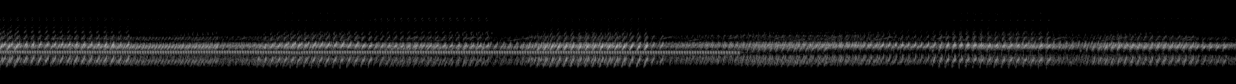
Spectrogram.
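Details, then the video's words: Frog chorus from a backwater: a dense, rapidly pulsing trill with a steady sustained tone beneath it that drops away partway through, swelling and easing in waves. "FROGS - Pig Frogs, Water Frogs, Backwater Chorus, & Frog Chorus"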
